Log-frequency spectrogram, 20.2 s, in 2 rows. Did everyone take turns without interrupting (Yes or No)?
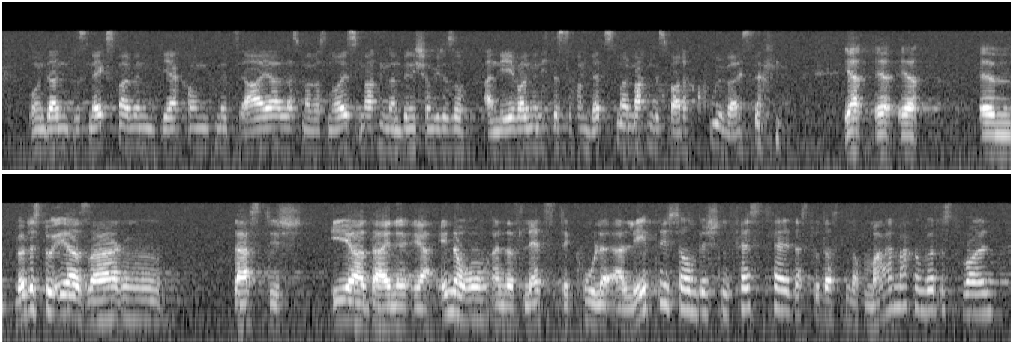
Yes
